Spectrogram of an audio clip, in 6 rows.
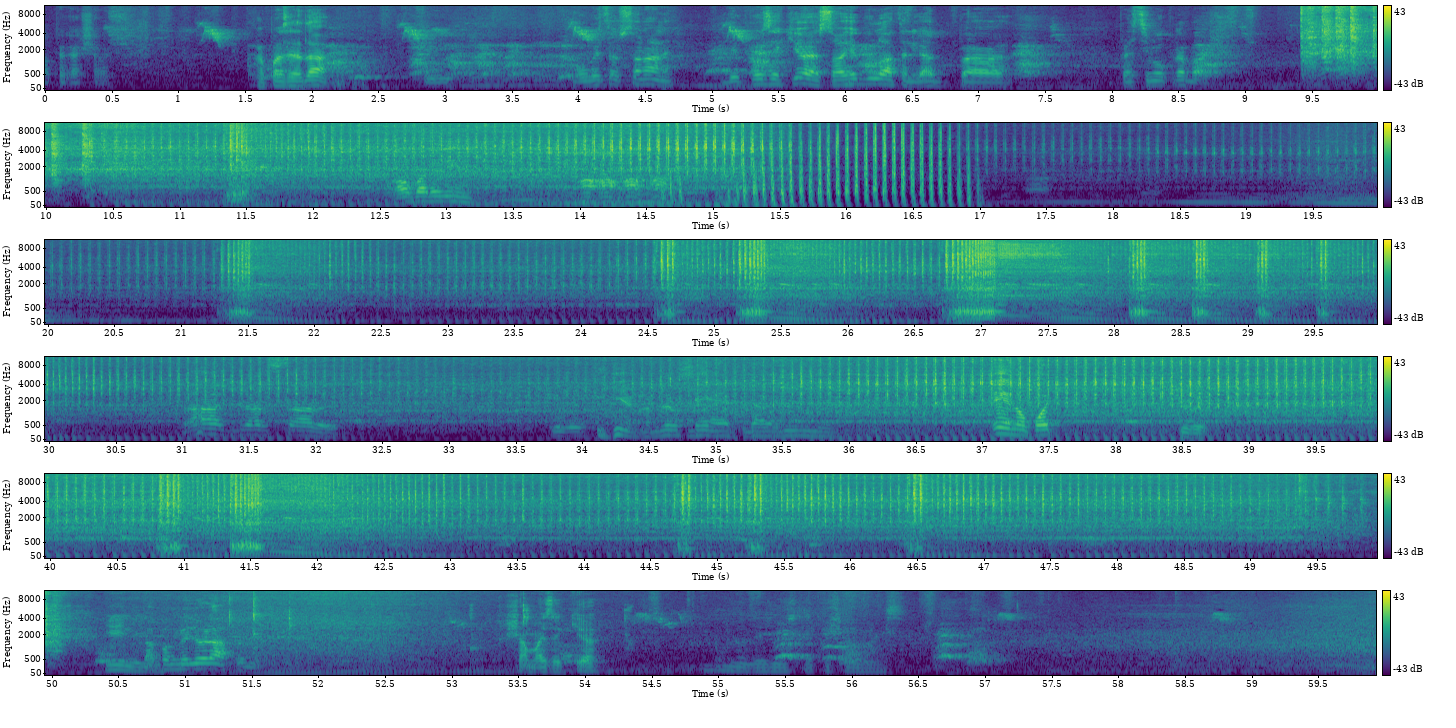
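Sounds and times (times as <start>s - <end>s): motorcycle engine revving: 9.4s - 54.7s.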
